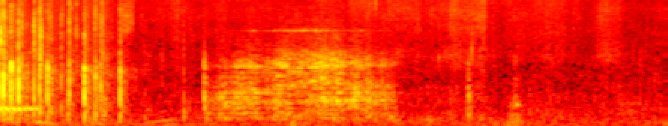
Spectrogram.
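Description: Hand clapping from a small crowd, dying away within the first second, followed by a short soft rustle of indistinct noise.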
